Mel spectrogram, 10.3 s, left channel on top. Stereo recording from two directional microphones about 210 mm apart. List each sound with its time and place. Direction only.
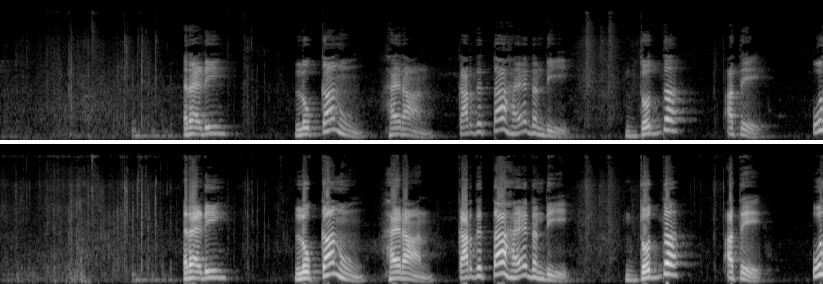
2.2 s speech: 30° right (ahead or behind)
3.6 s speech: 40° right (ahead or behind)
4.7 s a man's voice: 45° right (ahead or behind)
